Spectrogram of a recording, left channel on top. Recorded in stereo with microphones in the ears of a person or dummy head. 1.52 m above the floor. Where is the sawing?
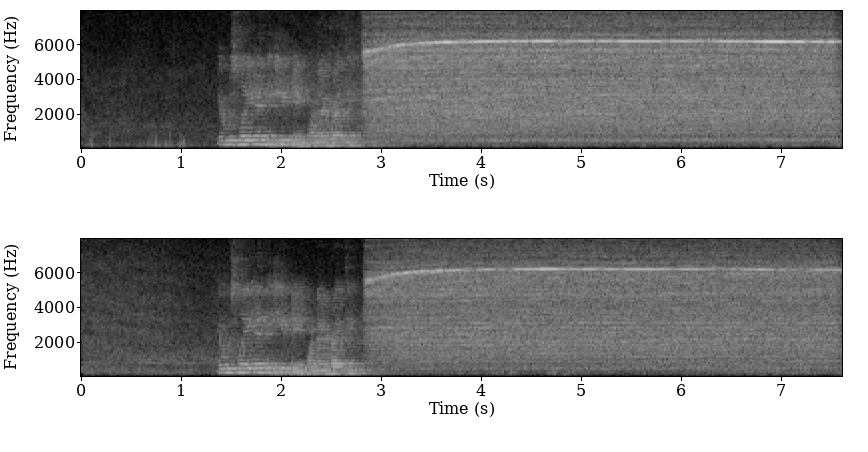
55° left (ahead or behind), 1.0 m.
